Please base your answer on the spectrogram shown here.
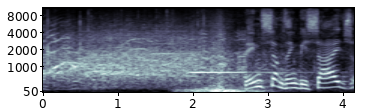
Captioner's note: laughter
